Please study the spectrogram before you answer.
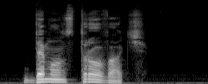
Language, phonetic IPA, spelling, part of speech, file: Polish, [ˌdɛ̃mɔ̃w̃ˈstrɔvat͡ɕ], demonstrować, verb, Pl-demonstrować.ogg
